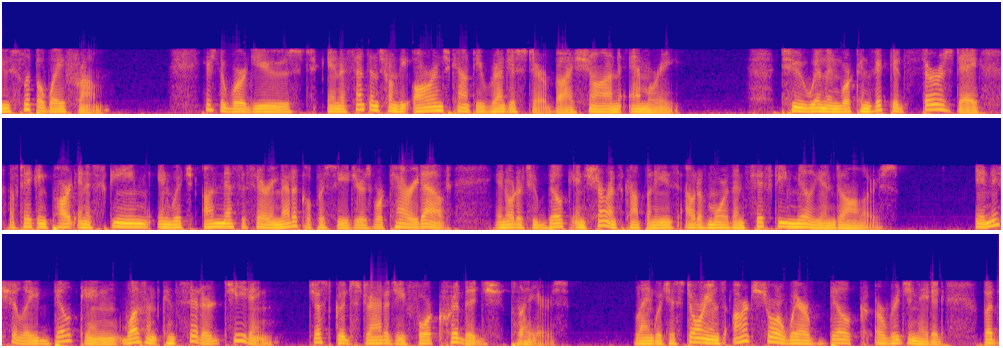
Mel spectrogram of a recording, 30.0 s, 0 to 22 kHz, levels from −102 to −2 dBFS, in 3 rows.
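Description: From start to finish, the speech carries the GSM full-rate codec sound. The coder models the vocal tract and excites it with regularly spaced pulses. Only every third excitation sample survives. The result is a buzzy, gravelly roughness. The damage is plainly audible. Nothing passes above 4 kHz, so the top end sounds dull and boxed in. The character fits the 13 kbps full-rate GSM stream.

At 25.12 s, GSM bit errors break in and last until 25.38 s. Corrupted bits reach the decoder during that quarter second. Damaged filter, pitch and gain values bend the spectrum and push the level up frame by frame. The speech turns into squawks, pops and gargling. The burst spans roughly a dozen codec frames, which points to a weak radio link with an error rate near 2 percent.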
